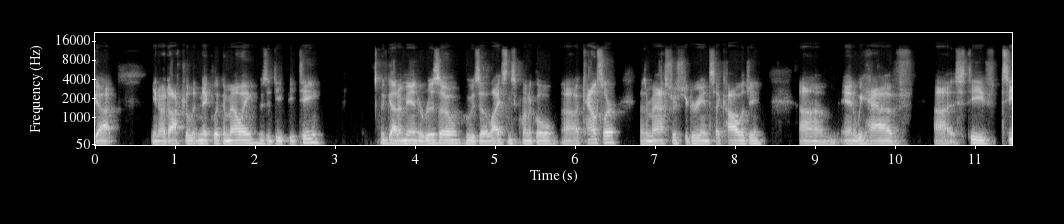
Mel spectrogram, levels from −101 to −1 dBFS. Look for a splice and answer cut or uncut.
uncut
